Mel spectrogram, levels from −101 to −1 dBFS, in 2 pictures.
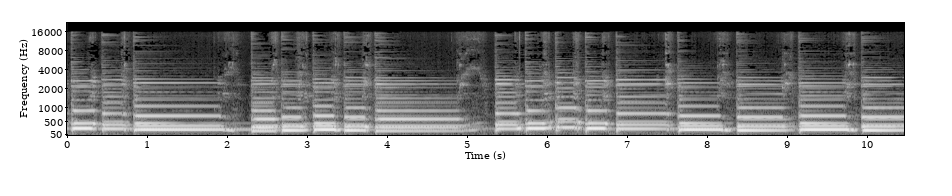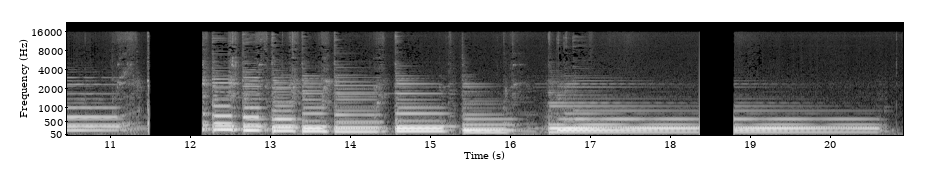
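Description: At 11.49 s the audio goes silent for 0.66 s and returns by 12.17 s about 0.7 s further on, skipping material. That is a stream reconnect: the connection dropped and a fresh decoder rejoined mid-stream. A second reconnect runs from 18.37 to 19.78 s, with 0.43 s of silence, then resumes 0.98 s earlier, replaying a stretch already heard. Unlike a plain dropout, which picks up where it stopped, each restart lands at a different point in the stream.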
